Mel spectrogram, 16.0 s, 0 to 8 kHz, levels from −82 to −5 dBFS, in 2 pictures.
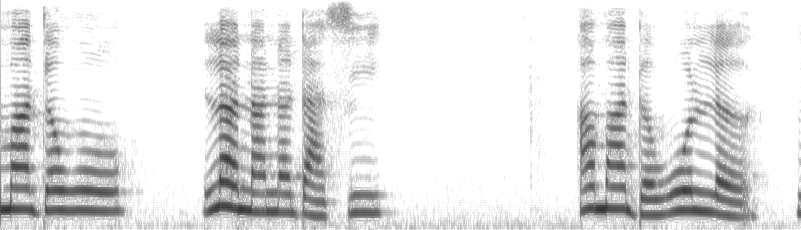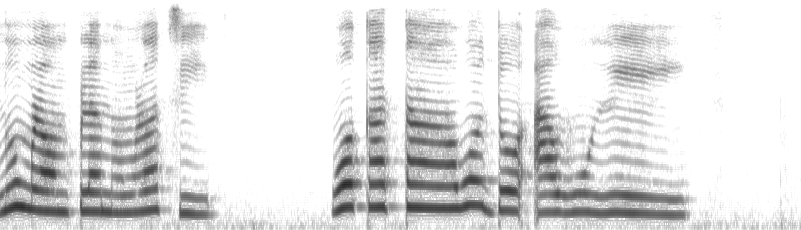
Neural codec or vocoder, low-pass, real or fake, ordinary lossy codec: codec, 44.1 kHz, 3.4 kbps, Pupu-Codec; 7.2 kHz; fake; Opus, 24 kbps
